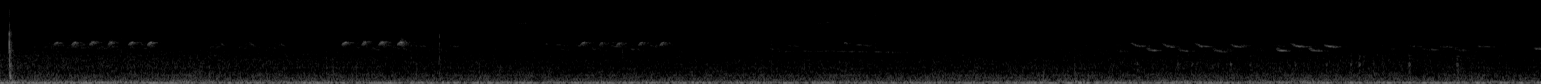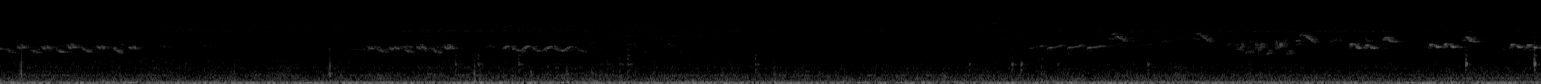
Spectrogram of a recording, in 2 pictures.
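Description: Birds chirping in short, quick trills every couple of seconds, with more and higher calls near the end, over a steady low background rumble.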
